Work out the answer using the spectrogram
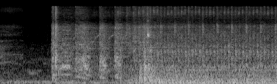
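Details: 2016 Ford Ranger diesel after replacing the EGR cooler and injector washers, which had caused white exhaust smoke on cold start, coolant loss and dipstick smoke. Brief crank, then it catches at once into a steady, even idle; no more dipstick smoke.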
